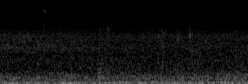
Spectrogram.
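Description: Steady outdoor background noise of an open-air market, an even hiss over a fluctuating low rumble, with a few faint clicks.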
